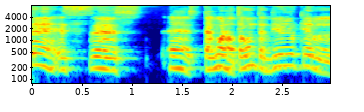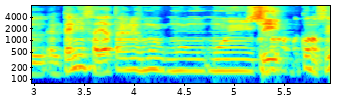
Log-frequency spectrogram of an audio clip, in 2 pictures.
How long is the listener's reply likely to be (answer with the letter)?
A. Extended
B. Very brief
A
